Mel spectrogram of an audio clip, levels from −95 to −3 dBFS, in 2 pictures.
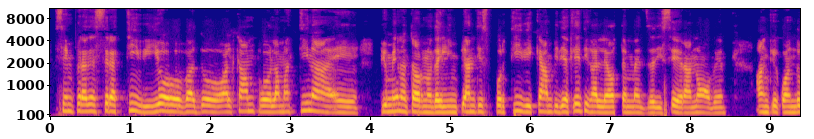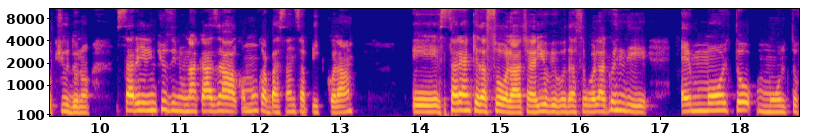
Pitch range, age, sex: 185-225 Hz, 20-39, female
